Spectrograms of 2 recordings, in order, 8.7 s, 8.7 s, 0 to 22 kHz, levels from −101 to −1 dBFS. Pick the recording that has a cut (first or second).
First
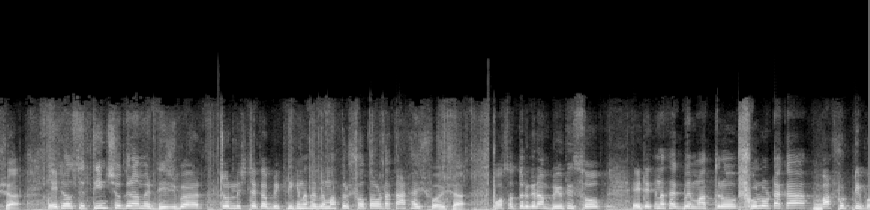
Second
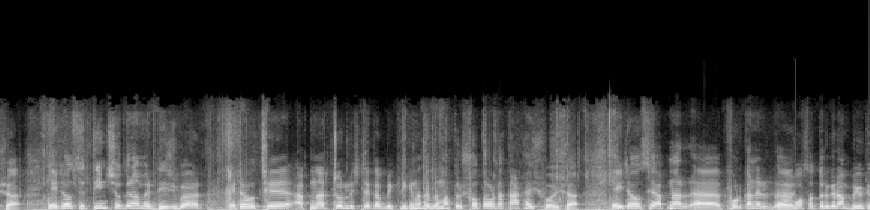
first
